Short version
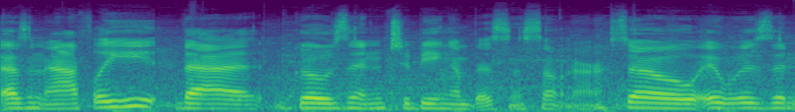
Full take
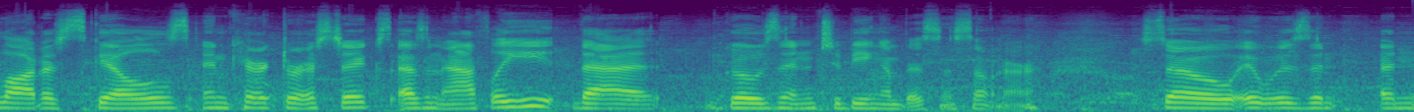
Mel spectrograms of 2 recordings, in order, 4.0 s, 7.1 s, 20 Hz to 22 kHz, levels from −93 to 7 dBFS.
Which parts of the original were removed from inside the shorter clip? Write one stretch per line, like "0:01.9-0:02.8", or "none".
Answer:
0:03.3-0:03.5
0:05.1-0:05.7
